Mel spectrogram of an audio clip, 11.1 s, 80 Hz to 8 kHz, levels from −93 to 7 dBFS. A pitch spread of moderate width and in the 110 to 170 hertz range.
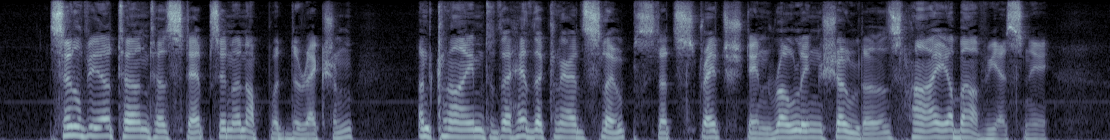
Yes: average, 4.1 semitones; medium, 140 Hz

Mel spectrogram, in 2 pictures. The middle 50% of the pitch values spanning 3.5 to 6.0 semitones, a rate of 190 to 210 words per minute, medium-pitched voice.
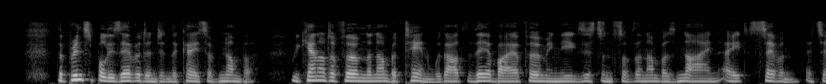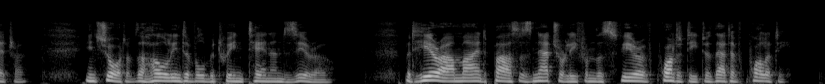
No: average, 2.8 semitones; average, 195 wpm; medium, 145 Hz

